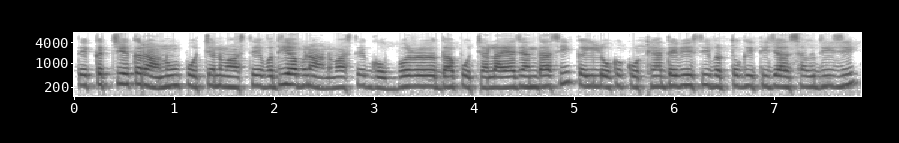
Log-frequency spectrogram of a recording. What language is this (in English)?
Punjabi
